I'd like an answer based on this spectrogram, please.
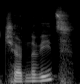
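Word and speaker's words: Chernivtsi: it's called in english i think the right way to say it would be chernovites you know there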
